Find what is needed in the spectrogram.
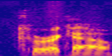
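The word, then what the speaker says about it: Curaçao: A health potion, gin and tonic, splash of Grand Marnier, splash of bitters, and a mana potion, sidecar with blue curacao. How do you pronounce that?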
